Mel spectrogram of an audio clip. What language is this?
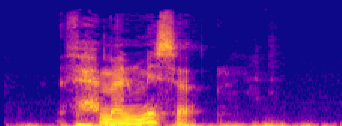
Kabyle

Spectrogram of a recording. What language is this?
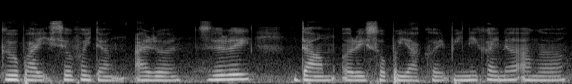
Bodo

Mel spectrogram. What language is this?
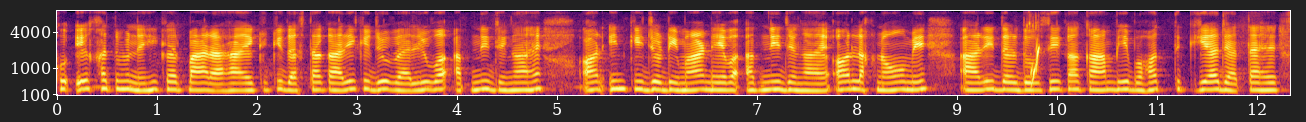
Urdu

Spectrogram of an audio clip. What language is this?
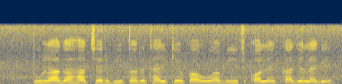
Bangla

